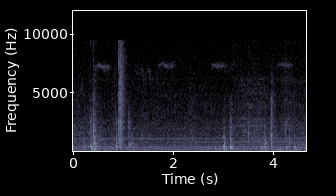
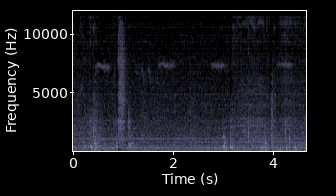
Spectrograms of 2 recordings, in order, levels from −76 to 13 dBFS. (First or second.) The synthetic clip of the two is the second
